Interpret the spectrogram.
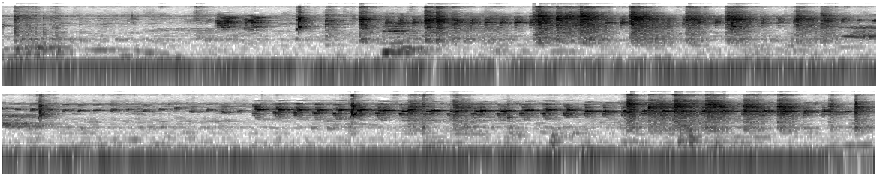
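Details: High twittering from a group of caged Kalimantan yuhinas, male and female, bought as a bunch: bursts of clipped chirps and clicks, then a sustained high whistled line under scattered ticks, over a steady low hum.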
